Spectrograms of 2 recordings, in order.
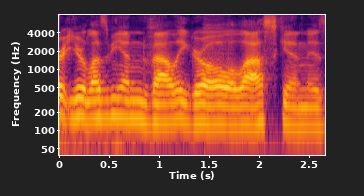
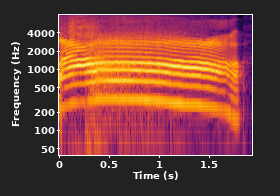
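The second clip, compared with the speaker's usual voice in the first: loud, high, drawn-out scream; long scream; 10 semitones higher, 7 dB louder than usual. Real, not acted. Streamer cut off mid-word on stream, long scream. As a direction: break off into a sustained yell.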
